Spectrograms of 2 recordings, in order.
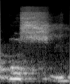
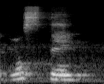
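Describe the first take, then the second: First: "gostinho" said as "gosti", ending in a stressed i; child's verb error. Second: Said in the usual way. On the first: Shown as a demonstration. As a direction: say "gostinho" as gosti, the child's wrong past tense. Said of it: "como eu vou falar, por exemplo". ("gostinho" dito "gosti", com i tônico no final) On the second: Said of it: "Pra poder ficar certinho".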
